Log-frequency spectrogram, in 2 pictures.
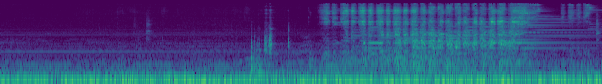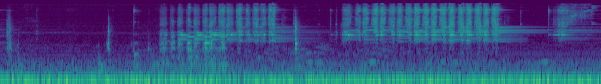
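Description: Filing on a part of a disassembled music machine in a workshop: three long bursts of rough, rasping back-and-forth strokes separated by quieter pauses, with a few faint clicks and taps between them.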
